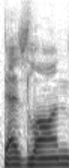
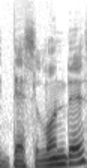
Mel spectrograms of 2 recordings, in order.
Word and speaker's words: Deslondes: jump in but we're going to go with deslon is the pronunciation here um if you were saying this in Spanish and this will tell you how it's spelled but you'd say deson um but you know I think deslon there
